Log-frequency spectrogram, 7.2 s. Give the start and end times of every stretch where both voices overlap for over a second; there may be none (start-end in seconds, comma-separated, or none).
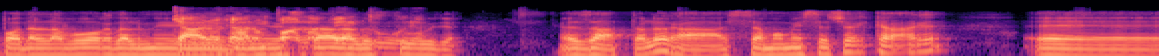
1.1-2.7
